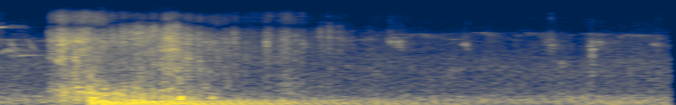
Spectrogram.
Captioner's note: forest booming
